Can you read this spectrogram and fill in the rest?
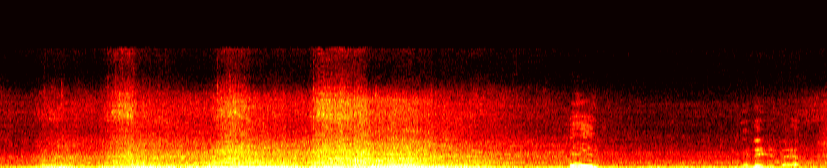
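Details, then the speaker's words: Grand Prix engine after rerouting and taping the second-cylinder plug wire burned on the exhaust manifold: revs up and settles with an even steady beat, no stumble; dead-cylinder misfire fixed, running smoothly. "well she's running good now so good this is gonna run"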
